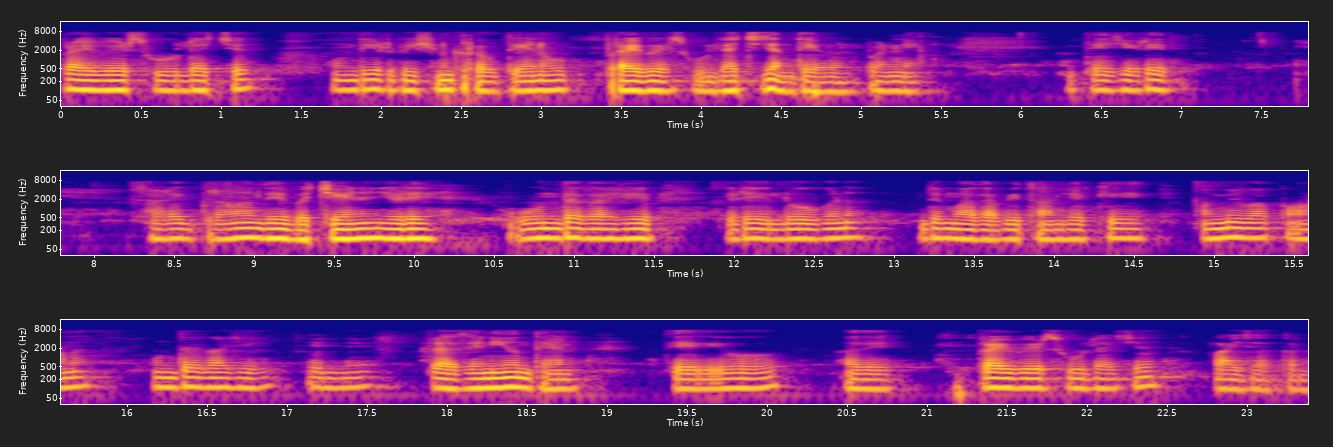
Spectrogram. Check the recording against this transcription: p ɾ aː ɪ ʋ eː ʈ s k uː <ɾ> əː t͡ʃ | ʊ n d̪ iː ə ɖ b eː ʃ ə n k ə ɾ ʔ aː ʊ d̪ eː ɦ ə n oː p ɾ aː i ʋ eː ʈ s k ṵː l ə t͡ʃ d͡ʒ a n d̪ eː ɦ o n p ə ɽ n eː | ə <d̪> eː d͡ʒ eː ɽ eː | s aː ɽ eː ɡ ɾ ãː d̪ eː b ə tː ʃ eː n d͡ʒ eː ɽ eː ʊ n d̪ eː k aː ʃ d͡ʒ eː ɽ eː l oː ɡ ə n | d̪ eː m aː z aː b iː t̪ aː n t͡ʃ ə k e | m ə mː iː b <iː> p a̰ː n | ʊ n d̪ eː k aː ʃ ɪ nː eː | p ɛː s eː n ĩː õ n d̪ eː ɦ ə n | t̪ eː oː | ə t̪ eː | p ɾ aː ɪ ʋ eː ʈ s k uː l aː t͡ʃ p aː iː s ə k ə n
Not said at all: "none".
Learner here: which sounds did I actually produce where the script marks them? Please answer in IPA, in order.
l, t̪, aː

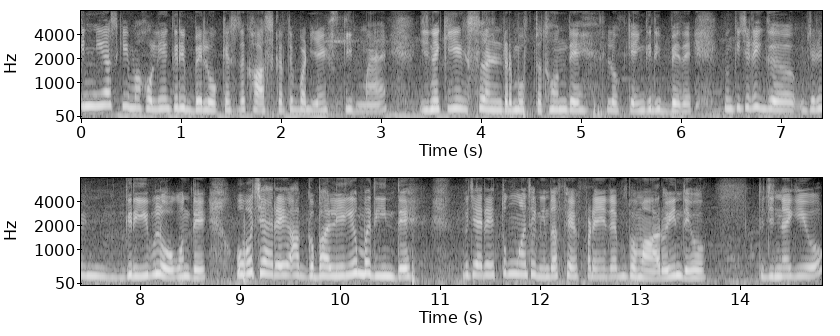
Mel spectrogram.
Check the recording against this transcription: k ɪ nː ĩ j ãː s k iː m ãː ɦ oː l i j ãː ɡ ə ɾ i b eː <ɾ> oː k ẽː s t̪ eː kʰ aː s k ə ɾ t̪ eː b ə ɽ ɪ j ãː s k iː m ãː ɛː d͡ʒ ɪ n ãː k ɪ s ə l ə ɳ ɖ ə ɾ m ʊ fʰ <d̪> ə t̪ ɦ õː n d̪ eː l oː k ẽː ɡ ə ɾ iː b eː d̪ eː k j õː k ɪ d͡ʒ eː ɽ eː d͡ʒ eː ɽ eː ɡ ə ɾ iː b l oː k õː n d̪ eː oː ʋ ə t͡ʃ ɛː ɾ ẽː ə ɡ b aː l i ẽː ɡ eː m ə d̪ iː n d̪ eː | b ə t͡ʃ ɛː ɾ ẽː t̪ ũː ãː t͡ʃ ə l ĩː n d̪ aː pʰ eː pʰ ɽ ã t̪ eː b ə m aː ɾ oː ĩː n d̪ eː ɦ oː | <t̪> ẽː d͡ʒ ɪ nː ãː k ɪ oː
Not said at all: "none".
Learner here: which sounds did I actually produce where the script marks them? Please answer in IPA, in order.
l, t̪, t̪

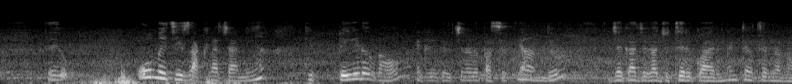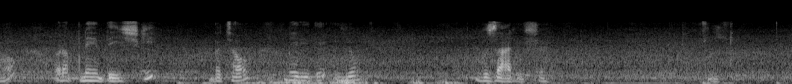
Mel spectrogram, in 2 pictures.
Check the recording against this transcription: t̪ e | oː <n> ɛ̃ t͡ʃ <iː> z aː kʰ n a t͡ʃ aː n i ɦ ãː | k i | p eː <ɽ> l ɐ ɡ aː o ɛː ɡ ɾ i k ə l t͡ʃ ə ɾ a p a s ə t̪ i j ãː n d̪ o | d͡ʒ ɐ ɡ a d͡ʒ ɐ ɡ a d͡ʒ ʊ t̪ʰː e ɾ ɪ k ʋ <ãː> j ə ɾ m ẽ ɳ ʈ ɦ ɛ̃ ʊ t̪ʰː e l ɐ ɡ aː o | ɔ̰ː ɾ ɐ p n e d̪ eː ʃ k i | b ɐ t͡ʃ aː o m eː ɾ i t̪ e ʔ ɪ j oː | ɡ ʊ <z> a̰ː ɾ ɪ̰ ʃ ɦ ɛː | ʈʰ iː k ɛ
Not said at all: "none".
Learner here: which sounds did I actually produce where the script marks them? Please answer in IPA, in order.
m, iː, ɽ, aː, z

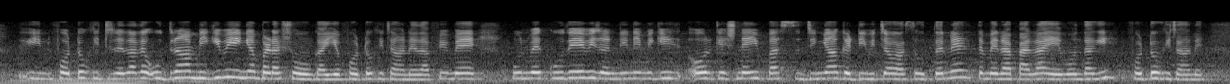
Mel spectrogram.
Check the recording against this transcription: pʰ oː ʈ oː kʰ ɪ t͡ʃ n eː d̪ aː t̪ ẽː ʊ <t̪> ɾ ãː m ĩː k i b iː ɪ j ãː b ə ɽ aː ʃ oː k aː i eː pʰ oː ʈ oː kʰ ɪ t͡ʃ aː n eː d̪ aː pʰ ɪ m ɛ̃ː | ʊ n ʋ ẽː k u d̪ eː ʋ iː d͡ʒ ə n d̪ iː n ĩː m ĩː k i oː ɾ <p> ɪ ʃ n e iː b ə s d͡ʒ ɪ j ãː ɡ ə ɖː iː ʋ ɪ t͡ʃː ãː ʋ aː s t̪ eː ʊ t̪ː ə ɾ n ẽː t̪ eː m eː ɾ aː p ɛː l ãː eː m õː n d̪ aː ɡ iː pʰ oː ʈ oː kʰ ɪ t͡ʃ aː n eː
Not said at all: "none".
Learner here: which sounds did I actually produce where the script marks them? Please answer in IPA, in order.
d̪, k

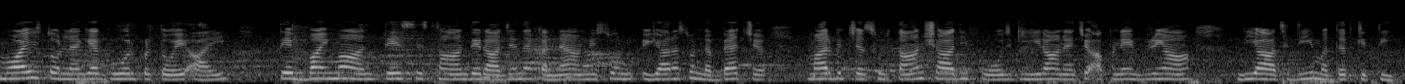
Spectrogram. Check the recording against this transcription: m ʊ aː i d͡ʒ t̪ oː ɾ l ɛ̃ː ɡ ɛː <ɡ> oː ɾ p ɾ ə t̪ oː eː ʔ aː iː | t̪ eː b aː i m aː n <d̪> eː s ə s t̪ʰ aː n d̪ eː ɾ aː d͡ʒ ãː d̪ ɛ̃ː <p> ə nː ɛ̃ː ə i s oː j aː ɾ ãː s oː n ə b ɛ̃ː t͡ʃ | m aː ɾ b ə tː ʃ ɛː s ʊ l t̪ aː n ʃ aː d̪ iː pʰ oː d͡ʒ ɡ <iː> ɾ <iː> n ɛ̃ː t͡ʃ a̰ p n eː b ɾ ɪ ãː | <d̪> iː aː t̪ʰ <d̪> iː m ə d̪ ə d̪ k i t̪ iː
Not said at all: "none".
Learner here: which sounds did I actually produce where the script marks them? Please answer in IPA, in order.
ɡ, t̪, k, iː, aː, d̪, d̪

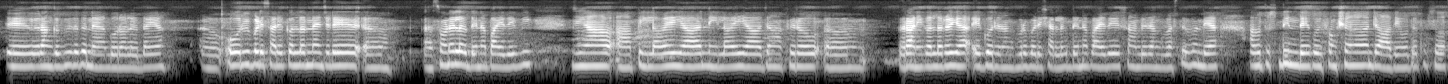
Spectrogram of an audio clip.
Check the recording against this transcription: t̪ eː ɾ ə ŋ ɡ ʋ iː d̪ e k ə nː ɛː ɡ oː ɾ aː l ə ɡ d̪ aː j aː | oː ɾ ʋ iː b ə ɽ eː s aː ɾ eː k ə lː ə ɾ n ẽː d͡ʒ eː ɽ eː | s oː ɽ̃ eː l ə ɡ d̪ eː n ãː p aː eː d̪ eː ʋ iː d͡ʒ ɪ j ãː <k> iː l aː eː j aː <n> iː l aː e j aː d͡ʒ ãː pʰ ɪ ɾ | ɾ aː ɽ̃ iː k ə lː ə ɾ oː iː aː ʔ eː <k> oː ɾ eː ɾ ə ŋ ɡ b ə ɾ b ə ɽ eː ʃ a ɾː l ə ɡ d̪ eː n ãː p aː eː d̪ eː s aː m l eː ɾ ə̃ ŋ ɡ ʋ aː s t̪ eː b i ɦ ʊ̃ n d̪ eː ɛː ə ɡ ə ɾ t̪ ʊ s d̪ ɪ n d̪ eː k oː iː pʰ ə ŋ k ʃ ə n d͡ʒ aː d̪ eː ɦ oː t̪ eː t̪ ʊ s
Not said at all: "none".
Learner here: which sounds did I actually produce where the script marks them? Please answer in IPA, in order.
p, n, ɡ

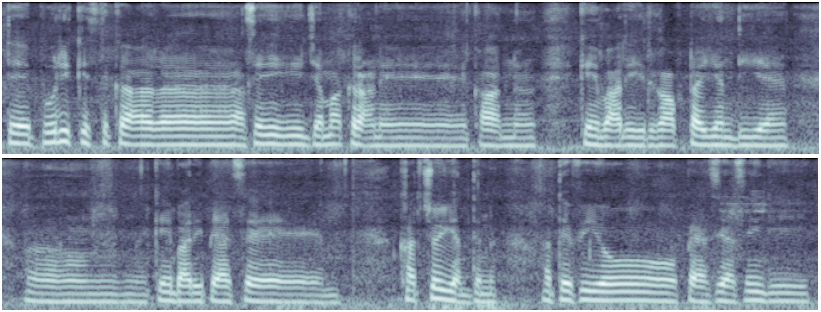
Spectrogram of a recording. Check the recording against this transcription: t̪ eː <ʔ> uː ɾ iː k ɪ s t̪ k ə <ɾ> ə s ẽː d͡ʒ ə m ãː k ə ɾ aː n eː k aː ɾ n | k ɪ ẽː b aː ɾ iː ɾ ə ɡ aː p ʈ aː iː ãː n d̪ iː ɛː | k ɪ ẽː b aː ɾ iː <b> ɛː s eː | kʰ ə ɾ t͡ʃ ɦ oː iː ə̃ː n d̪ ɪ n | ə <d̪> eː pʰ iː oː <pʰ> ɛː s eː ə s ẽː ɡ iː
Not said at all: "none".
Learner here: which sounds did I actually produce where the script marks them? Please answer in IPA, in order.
p, ɾ, p, t̪, p

